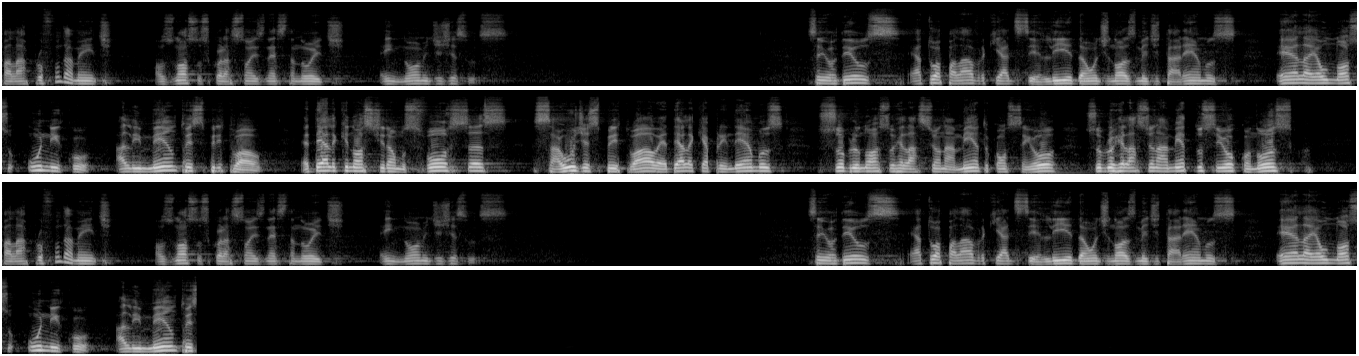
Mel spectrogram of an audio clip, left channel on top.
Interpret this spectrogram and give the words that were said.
profundamente aos nossos corações nesta noite, em nome de Jesus. Senhor Deus, é a Tua palavra que há de ser lida, onde nós meditaremos. Ela é o nosso único alimento espiritual. É dela que nós tiramos forças, saúde espiritual. É dela que aprendemos sobre o nosso relacionamento com o Senhor, sobre o relacionamento do Senhor conosco.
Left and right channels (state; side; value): drops out; right; at 15.5 s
